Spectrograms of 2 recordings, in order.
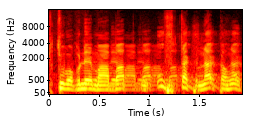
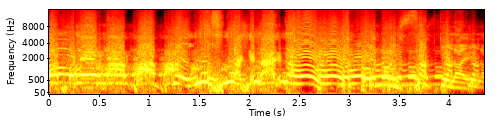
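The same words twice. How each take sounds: First: Said in the usual way. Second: अपने माँ बाप को उफ़ तक ना कहो shouted high and loud, falling on तक; preaching shout. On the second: Shown as a demonstration. Preacher proclaiming the verse to the congregation, shouted. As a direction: cry out the command to the crowd. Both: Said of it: "Quran कह रहा है".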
